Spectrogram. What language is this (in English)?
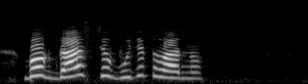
Russian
